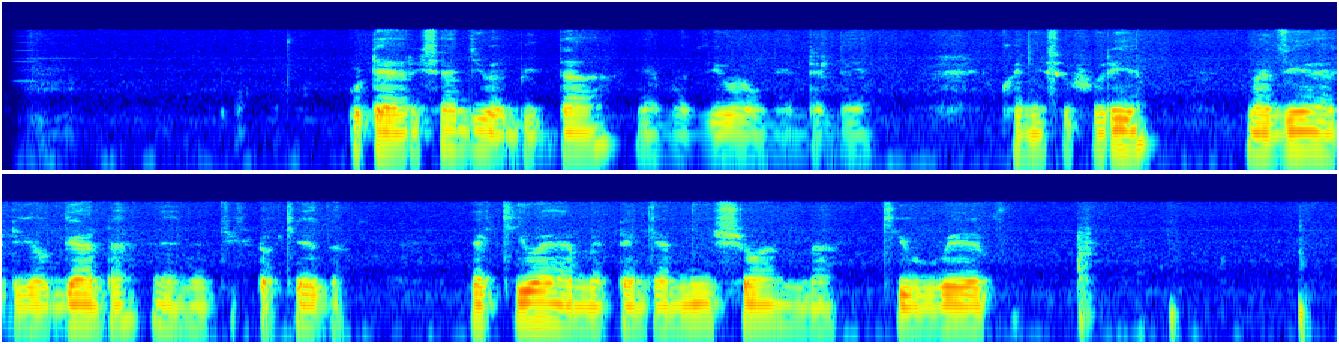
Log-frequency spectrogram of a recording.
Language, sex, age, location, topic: Swahili, male, 18-24, Kisii, agriculture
